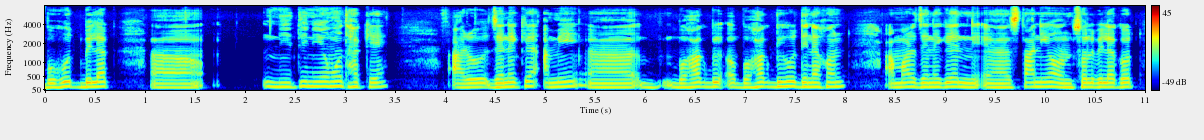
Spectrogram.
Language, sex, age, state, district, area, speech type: Assamese, male, 18-30, Assam, Goalpara, rural, spontaneous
